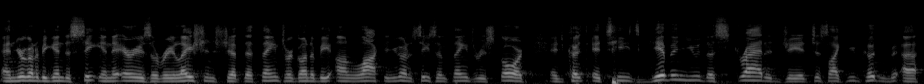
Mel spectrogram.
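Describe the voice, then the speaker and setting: A man's voice: fairly high pitch, steady tone. Fervent male preacher. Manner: fervent, building in intensity, with halting restarts. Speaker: preacher giving a prophetic word. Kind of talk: charismatic church preaching.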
